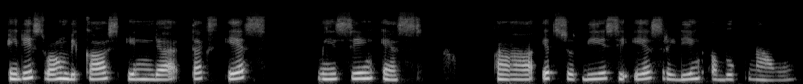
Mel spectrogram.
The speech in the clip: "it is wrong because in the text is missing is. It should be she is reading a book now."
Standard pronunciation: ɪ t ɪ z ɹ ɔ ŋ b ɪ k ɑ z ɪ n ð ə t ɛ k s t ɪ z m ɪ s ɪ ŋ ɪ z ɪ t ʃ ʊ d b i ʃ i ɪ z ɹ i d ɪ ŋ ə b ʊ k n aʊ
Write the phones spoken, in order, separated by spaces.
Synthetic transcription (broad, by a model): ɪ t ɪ s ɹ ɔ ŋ b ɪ k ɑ s ɪ n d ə t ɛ k s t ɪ s m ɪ s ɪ ŋ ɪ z ɪ t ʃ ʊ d b i s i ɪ s ɹ i d ɪ ŋ ə b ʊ k n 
